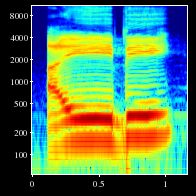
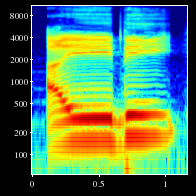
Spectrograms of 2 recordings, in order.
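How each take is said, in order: Both takes have the same delivery.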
